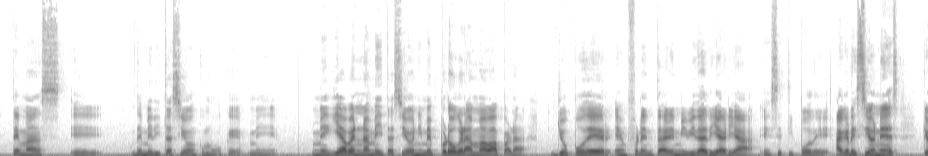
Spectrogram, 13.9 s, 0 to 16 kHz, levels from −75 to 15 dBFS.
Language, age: Spanish, 10-29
